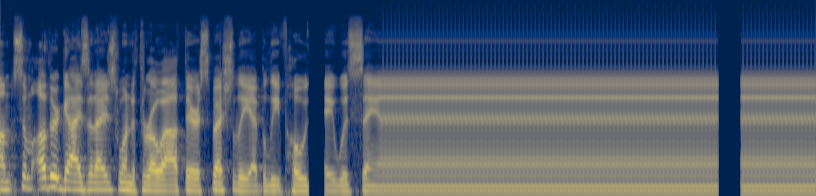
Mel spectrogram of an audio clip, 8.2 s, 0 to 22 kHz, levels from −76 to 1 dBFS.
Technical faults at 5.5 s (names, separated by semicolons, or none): system hang loop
